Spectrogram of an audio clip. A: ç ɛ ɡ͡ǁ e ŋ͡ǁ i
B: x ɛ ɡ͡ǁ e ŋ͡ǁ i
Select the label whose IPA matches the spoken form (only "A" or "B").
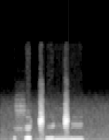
B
